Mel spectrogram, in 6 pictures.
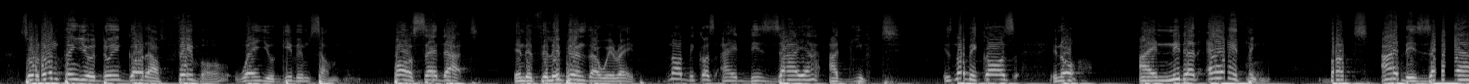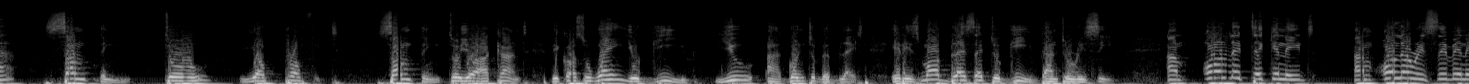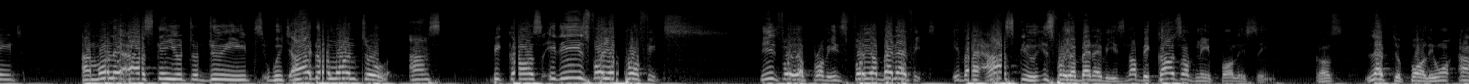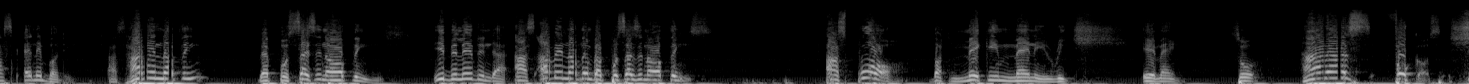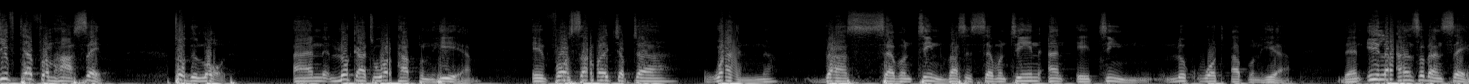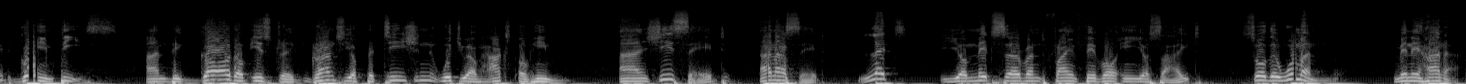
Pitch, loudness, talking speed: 160 Hz, -25 LUFS, 150 wpm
